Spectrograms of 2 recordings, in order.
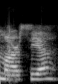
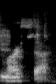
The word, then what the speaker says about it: Marcia: up more often well I pronounce it Mara because that's the way my mother pronounced it but trust me I've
